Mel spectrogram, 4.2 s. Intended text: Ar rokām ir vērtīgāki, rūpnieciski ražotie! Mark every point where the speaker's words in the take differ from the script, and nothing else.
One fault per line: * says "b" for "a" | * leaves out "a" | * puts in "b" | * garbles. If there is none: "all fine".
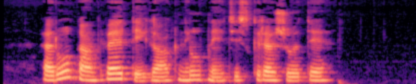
all fine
